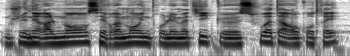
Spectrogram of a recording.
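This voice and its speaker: A man who works as a native mobile app developer, talking casually as a guest in an interview, relaxed and informal with frequent hesitations. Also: mid-range voice, brisk, soft background music. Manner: relaxed, informal, many fillers.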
